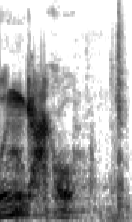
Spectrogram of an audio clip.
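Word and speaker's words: Ngakoue: You got to go Ngaku. All right, tackles.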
